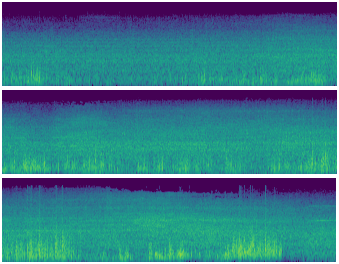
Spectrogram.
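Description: Outdoor street noise: road traffic passing, with wind buffeting the microphone in irregular gusts that grow louder in the second half.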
